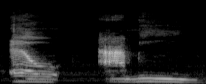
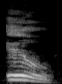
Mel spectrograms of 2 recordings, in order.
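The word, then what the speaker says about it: El-Amin: You pronounce your name wrong, brother. El Amin. El. It's ill. Ill. It's a kasra. It's ill. The E is pronounced like an I in Arabic. You pronounce the EL as if it's Spanish. In Spanish, E is pronounced eh. Eh. But this is not Spanish.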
